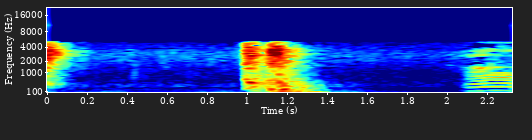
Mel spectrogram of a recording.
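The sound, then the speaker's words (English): A door to a crypt room closes with a single short, solid thud and rattle after a quiet pause. A voice starts speaking shortly afterward. “Come inside and close the door.”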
